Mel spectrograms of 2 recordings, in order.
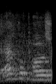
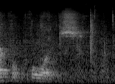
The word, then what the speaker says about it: equipoise: if you're an equipose is it equipose or equipoise po it's Poise see if you don't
